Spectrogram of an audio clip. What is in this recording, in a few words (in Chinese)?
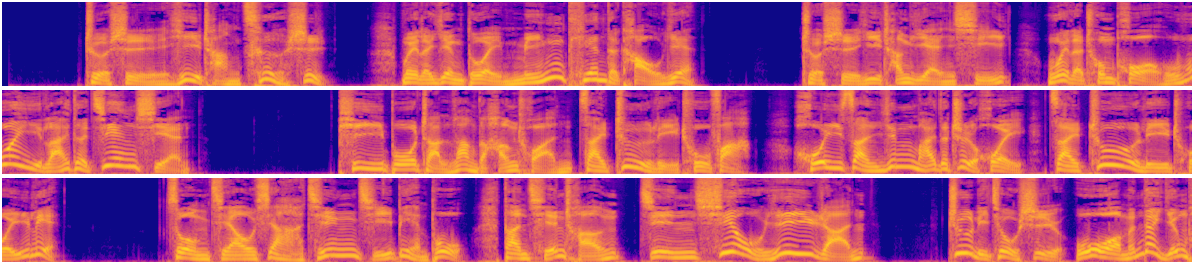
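男-企业-银行营业部, 配音案例; 中国银行常州分行营业部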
